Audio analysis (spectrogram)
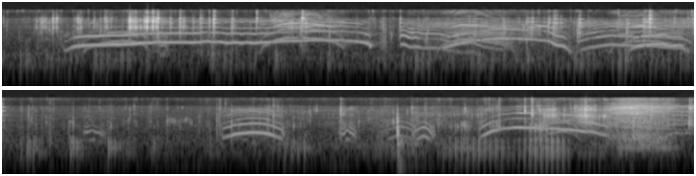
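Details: Newborn foster kittens, one day old, from mother Nala's litter of five picked up from a shelter, cry in rising-and-falling squeals, several overlapping, among murmured speech and rustling.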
